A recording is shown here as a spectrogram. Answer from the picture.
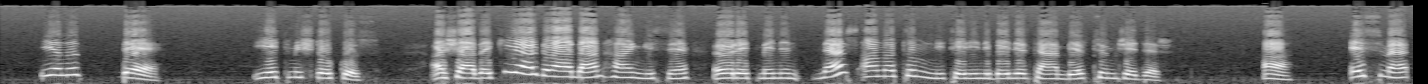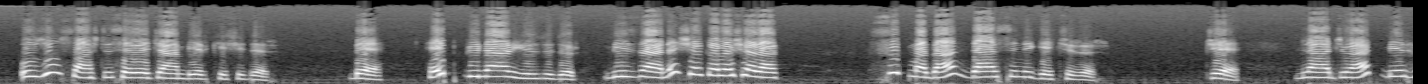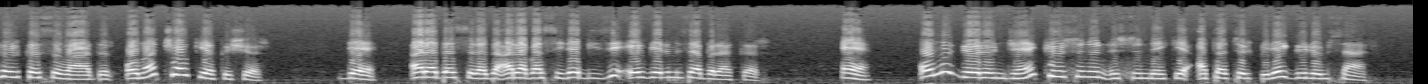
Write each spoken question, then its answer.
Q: Aşağıdaki yargılardan hangisi öğretmenin ders anlatım niteliğini belirten bir tümcedir?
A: Yanıt B.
